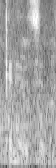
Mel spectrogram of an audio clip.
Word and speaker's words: Knudsen: She's like, she's like, um, it's Matt, Matt Newton. And uh, uh, I was like, believe it or not, it's it's it's pronounced Knudsen.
